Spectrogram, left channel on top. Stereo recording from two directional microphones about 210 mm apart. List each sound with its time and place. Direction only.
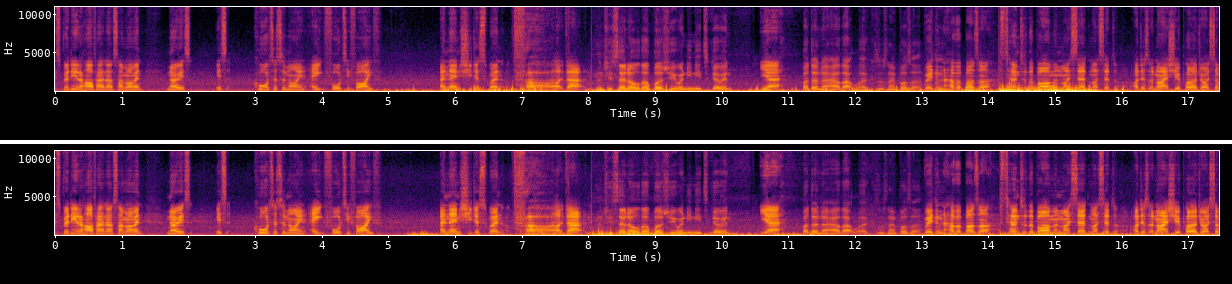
0.1 s speech: centre (ahead or behind)
3.0 s speech: centre (ahead or behind)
